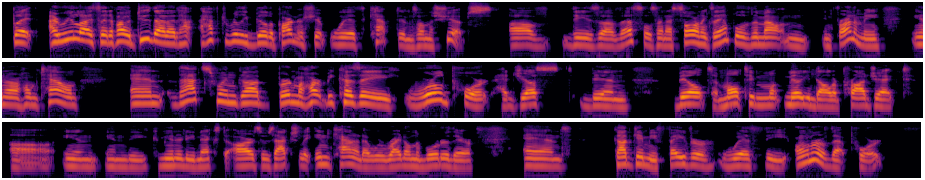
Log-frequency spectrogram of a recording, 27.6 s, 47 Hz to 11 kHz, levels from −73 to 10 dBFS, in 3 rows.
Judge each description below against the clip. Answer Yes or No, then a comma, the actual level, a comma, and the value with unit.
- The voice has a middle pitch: Yes, medium, 180 Hz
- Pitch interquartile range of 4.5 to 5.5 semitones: Yes, average, 5.1 semitones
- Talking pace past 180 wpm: Yes, average, 195 wpm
